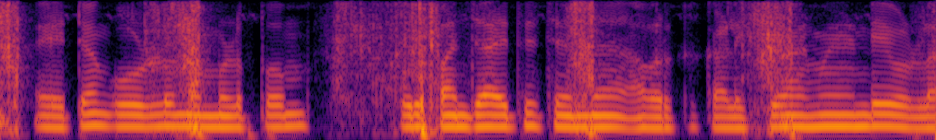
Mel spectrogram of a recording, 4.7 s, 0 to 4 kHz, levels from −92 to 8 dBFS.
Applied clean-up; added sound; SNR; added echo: none; Tearing; 13 dB; none.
